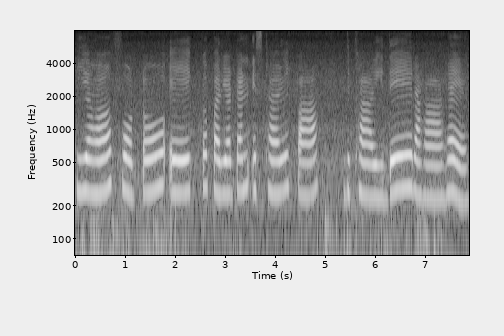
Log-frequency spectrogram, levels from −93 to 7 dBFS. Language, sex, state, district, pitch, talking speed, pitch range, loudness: Hindi, female, Madhya Pradesh, Dhar, 265 Hz, 75 wpm, 255-275 Hz, -13 LUFS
